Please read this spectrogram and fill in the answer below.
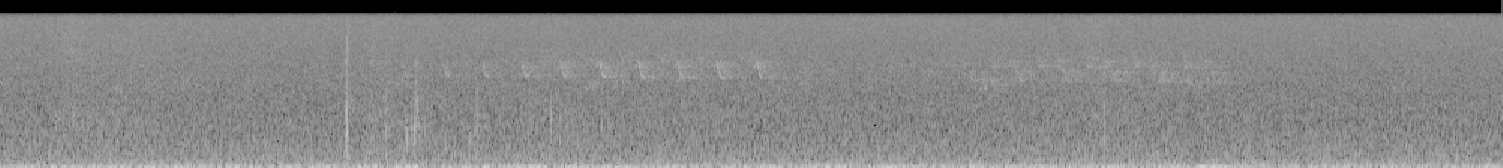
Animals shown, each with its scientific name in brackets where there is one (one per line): Ovenbird (Seiurus aurocapilla)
